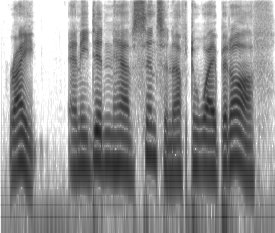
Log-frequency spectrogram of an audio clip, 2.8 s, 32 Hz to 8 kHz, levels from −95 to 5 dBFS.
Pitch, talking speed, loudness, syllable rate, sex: 155 Hz, 240 wpm, -17 LUFS, 5.7 syllables/s, male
